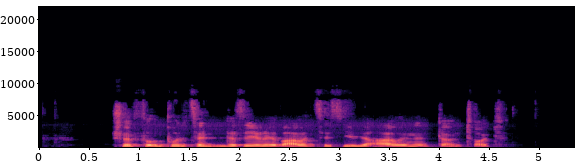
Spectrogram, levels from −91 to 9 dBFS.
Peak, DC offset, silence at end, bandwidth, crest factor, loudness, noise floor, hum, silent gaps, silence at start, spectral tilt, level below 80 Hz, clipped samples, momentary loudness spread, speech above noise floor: -2 dBFS; under 0.1%; 0.75 s; 7.8 kHz; 20 dB; -20 LUFS; -78 dBFS; none; none; 0.75 s; -6.5 dB/octave; -58 dBFS; under 0.1%; 11 LU; 59 dB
